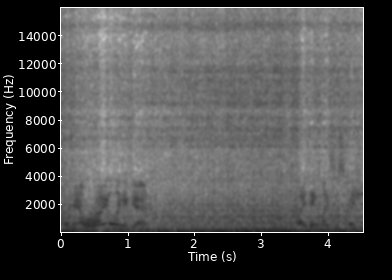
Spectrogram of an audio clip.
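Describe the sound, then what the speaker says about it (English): A Chevrolet Corvair engine with cleaned carburetors and a suspected hiss from a carburetor base gasket idles steadily and close by, a low even rumble running throughout while someone talks over it. "But now we're idling again."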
